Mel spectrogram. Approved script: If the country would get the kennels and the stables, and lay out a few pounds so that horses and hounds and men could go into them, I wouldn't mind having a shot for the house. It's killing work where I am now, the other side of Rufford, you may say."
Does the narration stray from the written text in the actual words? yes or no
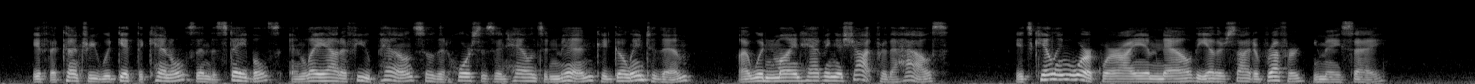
no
